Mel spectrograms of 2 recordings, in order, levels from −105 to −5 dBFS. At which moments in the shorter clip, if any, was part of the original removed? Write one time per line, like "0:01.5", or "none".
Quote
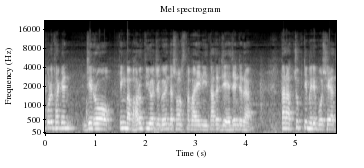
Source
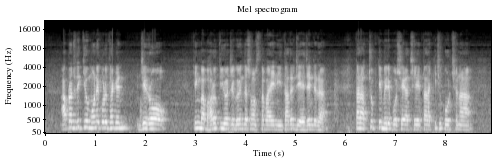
0:01.4

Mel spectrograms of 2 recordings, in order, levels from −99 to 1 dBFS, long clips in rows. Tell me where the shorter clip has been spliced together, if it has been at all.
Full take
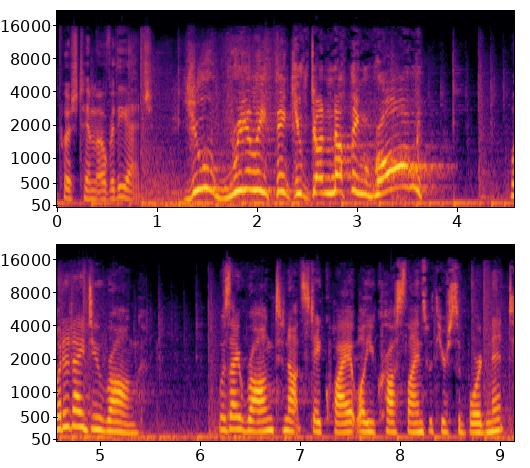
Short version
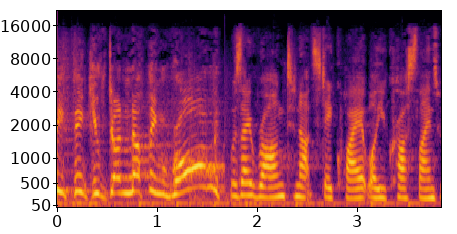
0:01.7

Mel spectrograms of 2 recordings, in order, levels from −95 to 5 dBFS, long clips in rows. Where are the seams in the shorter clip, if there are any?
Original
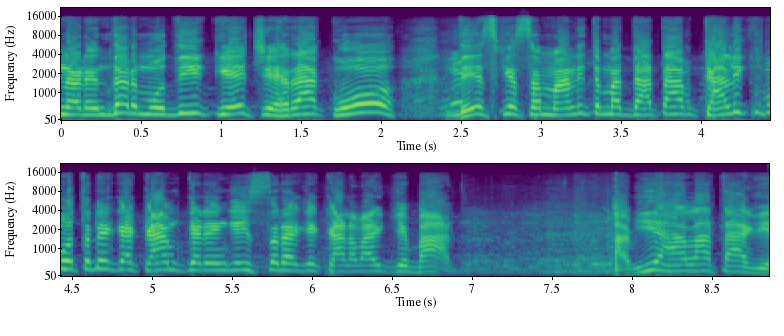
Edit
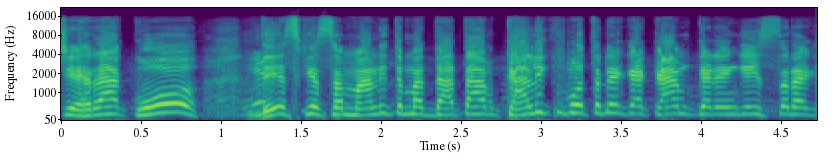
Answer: none

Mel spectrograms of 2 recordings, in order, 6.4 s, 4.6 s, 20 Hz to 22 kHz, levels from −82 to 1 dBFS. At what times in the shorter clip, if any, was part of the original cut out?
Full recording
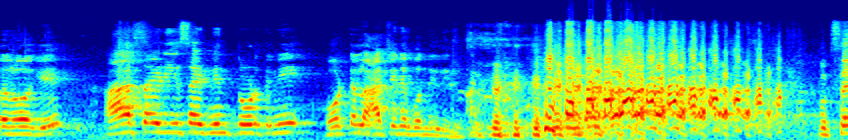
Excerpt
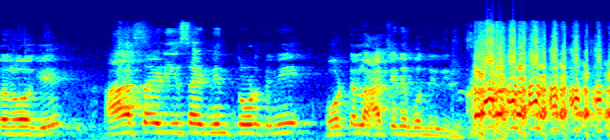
0:03.5

